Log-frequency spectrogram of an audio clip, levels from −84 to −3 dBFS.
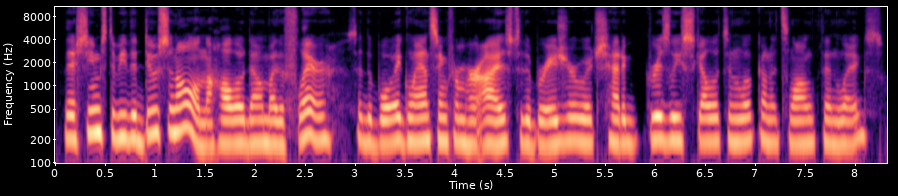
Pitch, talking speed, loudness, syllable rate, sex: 190 Hz, 260 wpm, -16 LUFS, 5.6 syllables/s, female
